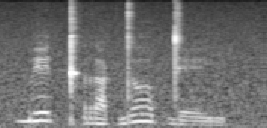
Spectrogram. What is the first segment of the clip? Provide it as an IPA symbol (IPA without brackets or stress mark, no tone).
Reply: b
